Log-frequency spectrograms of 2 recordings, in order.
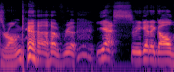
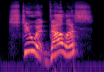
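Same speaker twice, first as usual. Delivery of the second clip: quick put-on American accent, pitched higher; 9 semitones higher, 6 dB louder than usual. Blurting out a name, mock American accent. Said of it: "try and do an American accent".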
